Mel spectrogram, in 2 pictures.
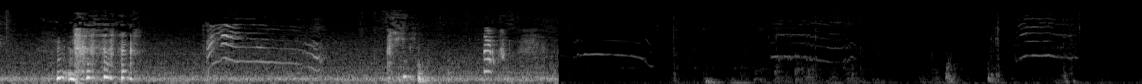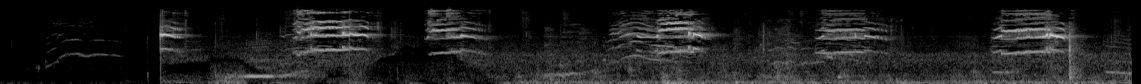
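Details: Cat meowing indoors: a few bending, falling meows over a noisy background open the recording, then a long near-silent stretch with faint chirps, then a run of high, squeaky meows repeated roughly every second.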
